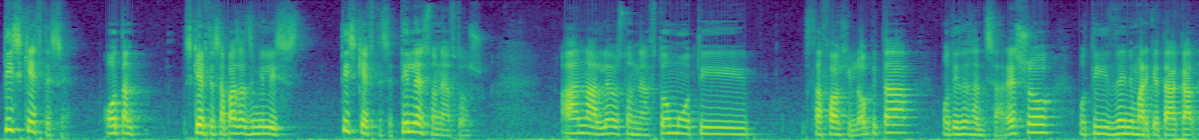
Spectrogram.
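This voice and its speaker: A young man, a self-improvement coach, giving an energetic motivational talk and acting out his examples by changing his tone and loudness. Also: on the high side, creaky.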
